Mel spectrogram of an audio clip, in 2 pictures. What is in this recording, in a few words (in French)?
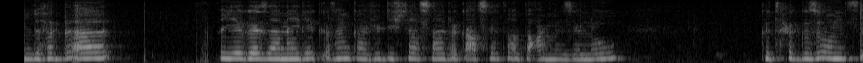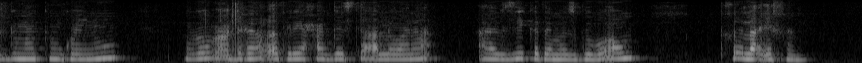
audio tigrinya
